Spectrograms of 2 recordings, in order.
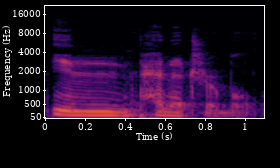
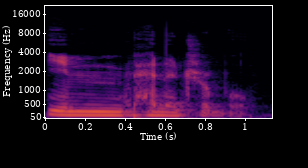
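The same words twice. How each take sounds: First: The nasal before the p is an n. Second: The nasal before the p is an m. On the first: The speaker calls it wrong. "We don't say impenetrable" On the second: The speaker calls it right. "We have the English word impenetrable"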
